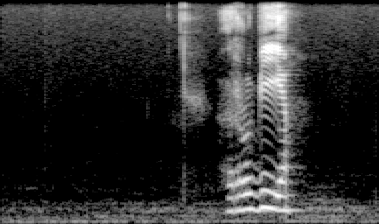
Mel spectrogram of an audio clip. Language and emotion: Russian, neutral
